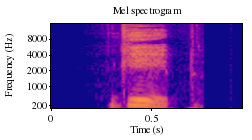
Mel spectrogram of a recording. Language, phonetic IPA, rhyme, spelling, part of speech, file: Hungarian, [ˈɡeːp], -eːp, gép, noun, Hu-gép.ogg
- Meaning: 1. machine (device that directs and controls energy to produce a certain effect) 2. any of various specific types of machines understood from context, especially: computer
